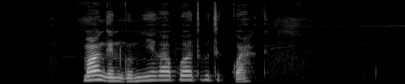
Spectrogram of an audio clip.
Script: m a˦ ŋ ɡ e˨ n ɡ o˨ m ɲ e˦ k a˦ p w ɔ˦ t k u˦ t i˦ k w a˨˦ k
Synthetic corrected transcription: m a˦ ŋ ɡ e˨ n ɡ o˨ m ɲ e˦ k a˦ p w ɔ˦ t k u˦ t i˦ k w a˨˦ k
